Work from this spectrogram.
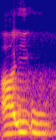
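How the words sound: The vowels are said softly and lightly. The speaker calls it wrong. "নরম করে পড়ে"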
